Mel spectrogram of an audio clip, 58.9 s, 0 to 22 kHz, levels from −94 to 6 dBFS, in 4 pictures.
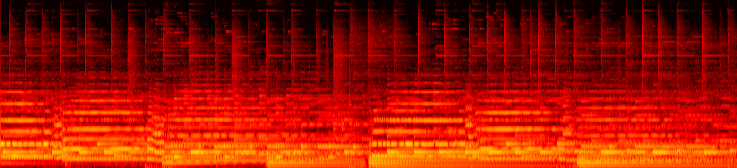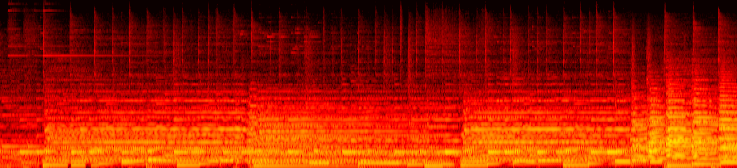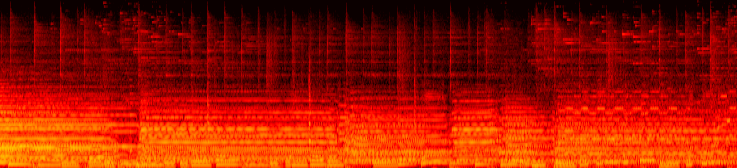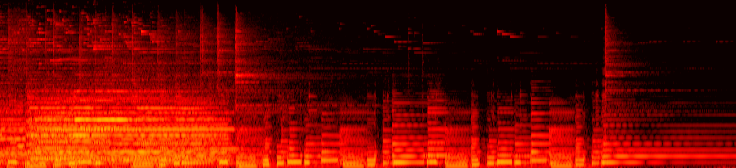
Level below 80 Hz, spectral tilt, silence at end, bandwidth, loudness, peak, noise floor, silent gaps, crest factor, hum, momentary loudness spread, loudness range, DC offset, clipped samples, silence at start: -48 dBFS; -7 dB/octave; 0.25 s; 19 kHz; -32 LUFS; -12 dBFS; -56 dBFS; none; 20 dB; none; 12 LU; 13 LU; under 0.1%; under 0.1%; 0 s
